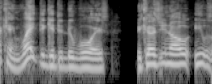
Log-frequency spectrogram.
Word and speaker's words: Dubois: It's pronounced Dubois. Dubois. I ain't been saying that. I thought I was saying Dubois. Maybe not. But definitely French.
